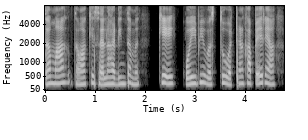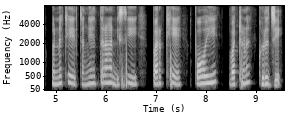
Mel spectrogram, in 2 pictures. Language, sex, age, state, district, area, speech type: Sindhi, female, 18-30, Gujarat, Junagadh, rural, spontaneous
